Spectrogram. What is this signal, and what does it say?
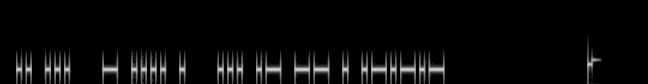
Morse code, heard as a keyed tone, about 25 wpm, 700 Hz. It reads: IS THE SAME.
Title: Sentences from Top 1400 Words 25wpm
